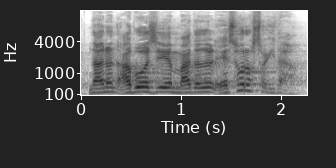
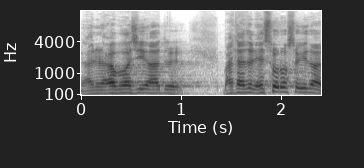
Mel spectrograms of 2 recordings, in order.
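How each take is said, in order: First: It is said in a normal voice. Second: It is said in a lowered, deep voice.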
